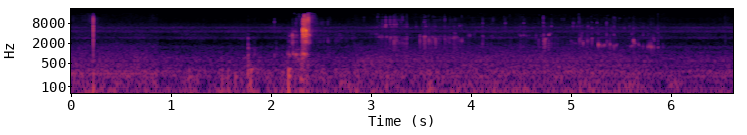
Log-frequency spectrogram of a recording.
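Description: Metal tongs setting peeled lychees into a drinking glass: a small click just after the start, then a loud sharp tap about two seconds in. From about three seconds in, a red drink is poured from a glass jug over the fruit, splashing and trickling for about three seconds before it stops.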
